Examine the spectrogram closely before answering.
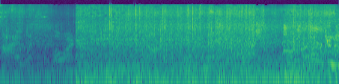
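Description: Rocks burst and crumble with loud blasts.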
